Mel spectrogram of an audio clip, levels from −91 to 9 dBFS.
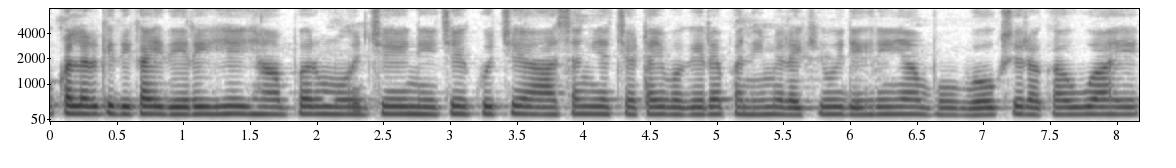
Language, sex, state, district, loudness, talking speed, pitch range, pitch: Hindi, female, Odisha, Nuapada, -21 LUFS, 200 wpm, 190-200 Hz, 195 Hz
